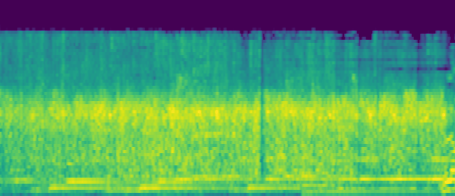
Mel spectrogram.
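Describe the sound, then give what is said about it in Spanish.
An audience applauds Jesus for the work of redemption at a church service, in a dense, steady wash of clapping that holds for about six seconds without letting up, while low sustained instrumental notes hum underneath. “Quien aplaude a Jesús por esta obra admirable de redención.”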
